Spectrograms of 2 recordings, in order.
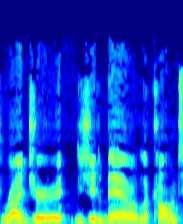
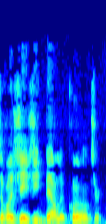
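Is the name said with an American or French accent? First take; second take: American; French. First: The name is said with an American accent. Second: The name is said with a French accent.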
